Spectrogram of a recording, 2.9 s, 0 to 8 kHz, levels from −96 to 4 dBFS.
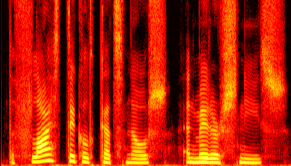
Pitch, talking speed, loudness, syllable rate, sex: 205 Hz, 185 wpm, -18 LUFS, 4.3 syllables/s, female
